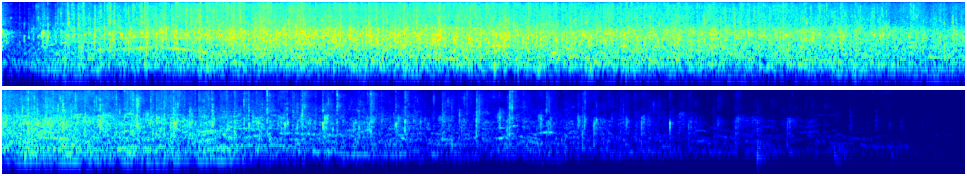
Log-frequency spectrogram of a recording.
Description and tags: Huge Applause
Quite simple really, just all my applause recordings put together in Audacity.
people, clap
